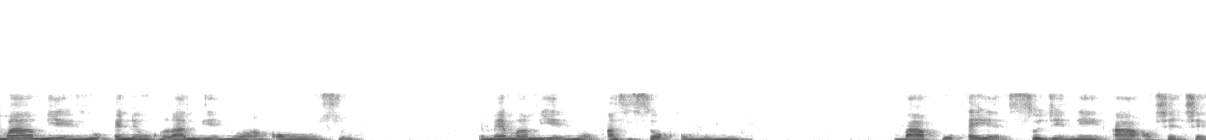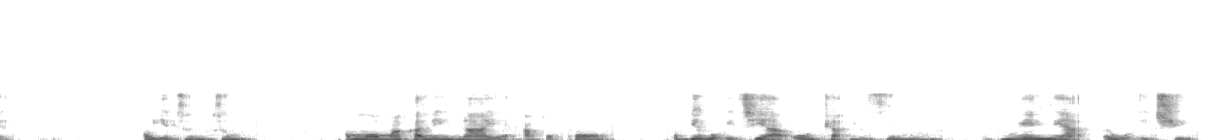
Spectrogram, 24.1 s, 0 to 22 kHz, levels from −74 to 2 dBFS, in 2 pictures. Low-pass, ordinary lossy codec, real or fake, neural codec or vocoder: 7.2 kHz; Opus, 64 kbps; fake; codec, 16 kHz, 4.8 kbps, FACodec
